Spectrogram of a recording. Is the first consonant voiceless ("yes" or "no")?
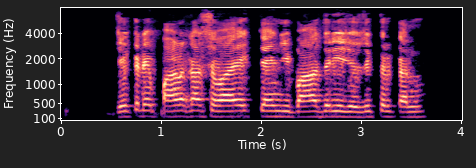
no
